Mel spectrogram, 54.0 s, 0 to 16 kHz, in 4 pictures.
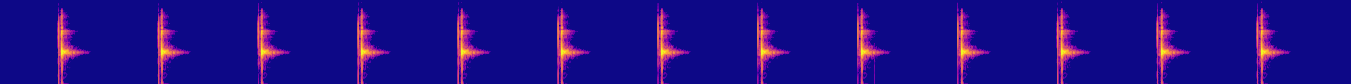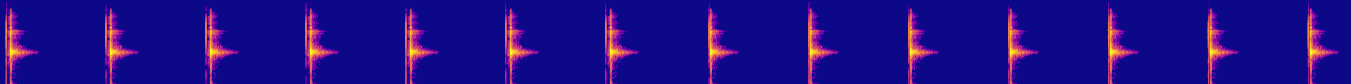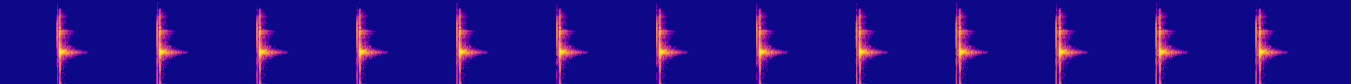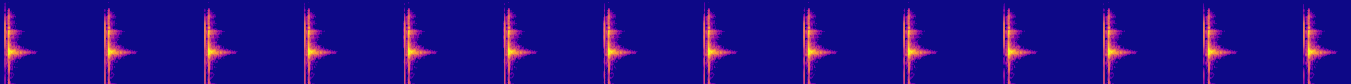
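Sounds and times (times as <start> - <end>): timer clicks: 0.6 - 0.9, 1.6 - 1.9, 2.6 - 2.9, 3.6 - 3.9, 4.6 - 4.9, 5.6 - 5.9, 6.6 - 6.9, 7.6 - 7.9, 8.6 - 8.9, 9.6 - 9.9, 10.6 - 10.9, 11.6 - 12.0, 12.6 - 13.0, 13.6 - 13.9, 14.6 - 15.0, 15.6 - 16.0, 16.6 - 17.0, 17.6 - 17.9, 18.6 - 19.0, 19.6 - 20.0, 20.6 - 20.9, 21.6 - 22.0, 22.6 - 22.9, 23.6 - 24.0, 24.6 - 25.0, 25.6 - 26.0, 26.6 - 27.0, 27.6 - 28.0, 28.6 - 29.0, 29.6 - 30.0, 30.6 - 31.0, 31.6 - 32.0, 32.6 - 33.0, 33.6 - 34.0, 34.6 - 35.0, 35.6 - 36.0, 36.6 - 37.0, 37.6 - 38.0, 38.6 - 39.0, 39.6 - 40.0, 40.6 - 41.0, 41.6 - 42.0, 42.6 - 43.0, 43.6 - 44.0, 44.6 - 45.0, 45.6 - 46.0, 46.6 - 47.0, 47.6 - 48.0, 48.6 - 49.0, 49.6 - 50.0, 50.6 - 51.0, 51.6 - 52.0, 52.6 - 53.0, 53.6 - 54.0.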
